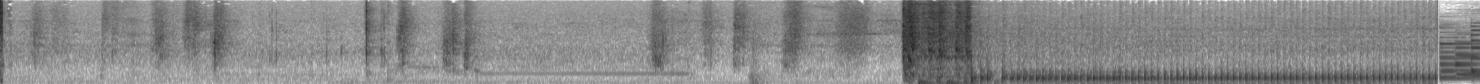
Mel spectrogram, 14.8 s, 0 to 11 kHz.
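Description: Yamaha Raptor 700 ATV's single-cylinder four-stroke engine cranked and started about nine seconds in, then idling steadily with a fast even beat. Before it starts there are small clicks and knocks of switches and handling on the quad, and a brief faint hum.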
